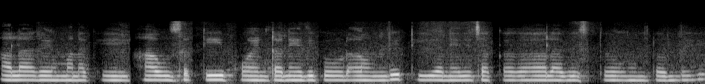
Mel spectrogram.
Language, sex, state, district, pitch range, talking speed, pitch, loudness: Telugu, female, Andhra Pradesh, Krishna, 195-200 Hz, 110 wpm, 200 Hz, -15 LUFS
